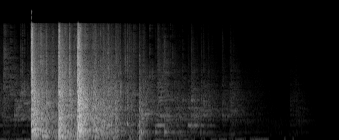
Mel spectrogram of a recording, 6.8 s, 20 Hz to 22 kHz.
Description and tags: COKE CANS DISPOSAL C617 011
There were about twenty coke cans, four plastic cups, a garbage pail and an empty Culligan water bottle. These were arranged in various configurations and then kicked, dropped, smashed, crushed or otherwise mutilated. The sources were recorded with four Josephson microphones — two C42s and two C617s — directly to Pro Tools through NPNG preamps. Final edits were performed in Cool Edit Pro. The C42s are directional and these recordings have been left 'as is'. However most of the omnidirectional C617 tracks have been slowed down to half speed to give a much bigger sound. Recorded by Zach Greenhorn and Reid Andreae at Pulsworks Audio Arts.
bottle, dispose, can, metal, empty, destroy, cup, garbage, plastic, crush, half, speed, drop, bin, metallic, c42, crash, pail, coke, hit, thud, c617, chaos, container, npng, destruction, josephson, rubbish, impact, smash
